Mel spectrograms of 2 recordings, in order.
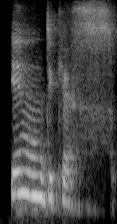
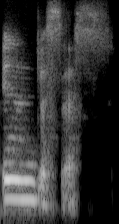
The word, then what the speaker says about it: indicis: moving on to extensor indicus or extensor indices honestly it doesn't matter your book calls it indicus uh but it can be pronounced with a hard c or a sassy either one is acceptable so this little extender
